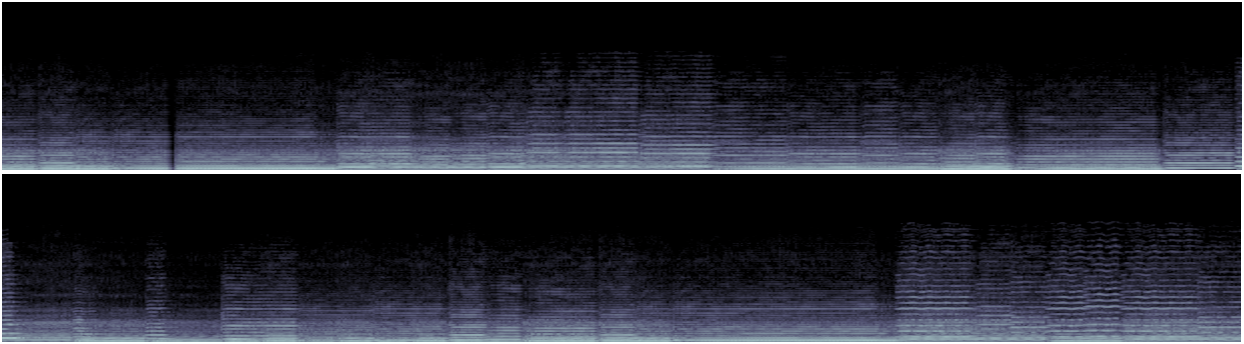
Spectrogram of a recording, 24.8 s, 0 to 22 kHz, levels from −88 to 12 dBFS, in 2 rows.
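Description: Several consecutive packets failed to arrive in time around 1.63 to 1.77 s, a burst of packet loss. The receiver stretched the last sound across about 120 ms, fading it into a held tone or hiss, then resumed with that stretch of audio missing.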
